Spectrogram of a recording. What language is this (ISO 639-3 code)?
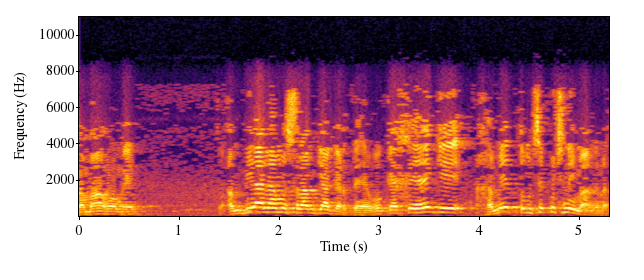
urd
